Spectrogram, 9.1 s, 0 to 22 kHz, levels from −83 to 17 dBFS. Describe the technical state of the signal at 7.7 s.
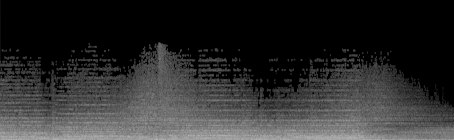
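Nothing at 7.7 s points to a fault; the signal runs on without a gap, click or other disturbance.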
